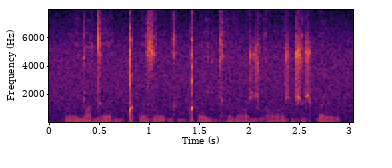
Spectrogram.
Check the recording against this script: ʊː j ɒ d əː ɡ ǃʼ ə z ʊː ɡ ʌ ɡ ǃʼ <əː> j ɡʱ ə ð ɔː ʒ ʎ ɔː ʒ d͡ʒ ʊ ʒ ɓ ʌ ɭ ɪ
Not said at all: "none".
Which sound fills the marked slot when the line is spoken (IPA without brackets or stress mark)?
əː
